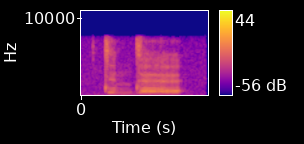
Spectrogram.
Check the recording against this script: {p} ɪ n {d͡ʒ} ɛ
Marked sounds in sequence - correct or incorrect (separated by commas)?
incorrect, incorrect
